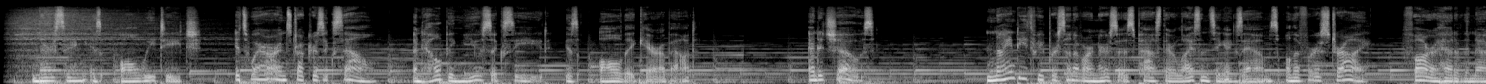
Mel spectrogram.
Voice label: Raspy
